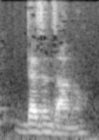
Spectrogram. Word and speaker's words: Desenzano: How do you say it again? – Desenzano.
